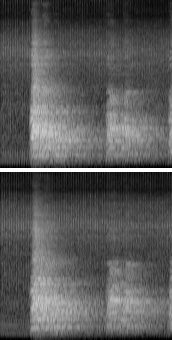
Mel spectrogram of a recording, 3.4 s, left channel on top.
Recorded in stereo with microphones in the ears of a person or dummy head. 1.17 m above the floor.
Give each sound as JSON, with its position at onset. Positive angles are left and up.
{"t": 0.6, "sound": "a dog barking", "side_deg": 70, "distance_m": 3.5}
